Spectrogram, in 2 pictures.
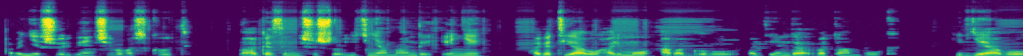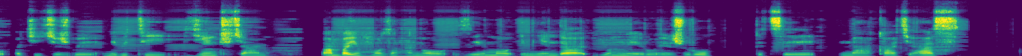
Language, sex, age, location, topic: Kinyarwanda, male, 25-35, Kigali, education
